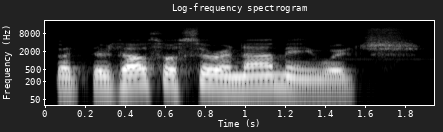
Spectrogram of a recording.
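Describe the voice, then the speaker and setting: A young man chats over a video call, telling stories animatedly and restarting his sentences. His voice sits fairly high. It comes across dry and close, with no room sound. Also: normal speed, dry recording, low-quality recording. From United States. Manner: animated storytelling with frequent restarts. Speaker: host of an English practice call.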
